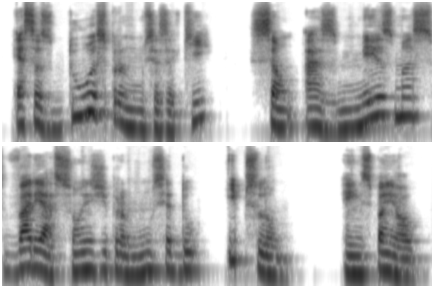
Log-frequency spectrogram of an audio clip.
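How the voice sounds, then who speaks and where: Slow, patient Brazilian teacher man. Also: on the high side. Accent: Brazilian Portuguese. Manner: patient, explanatory, repeats example words clearly. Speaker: language teacher. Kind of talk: online language lesson.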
